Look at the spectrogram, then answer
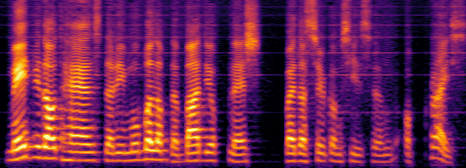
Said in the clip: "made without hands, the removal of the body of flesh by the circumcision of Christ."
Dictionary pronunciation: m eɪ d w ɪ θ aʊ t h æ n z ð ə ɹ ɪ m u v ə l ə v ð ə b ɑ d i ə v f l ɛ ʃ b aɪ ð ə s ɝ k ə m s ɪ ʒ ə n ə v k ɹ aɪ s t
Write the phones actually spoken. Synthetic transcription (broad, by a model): m eɪ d w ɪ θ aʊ t h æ n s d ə ɹ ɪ m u b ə l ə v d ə b ɑ d i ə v f l ɛ ʃ b aɪ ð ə s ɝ k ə m s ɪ s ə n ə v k ɹ aɪ s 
